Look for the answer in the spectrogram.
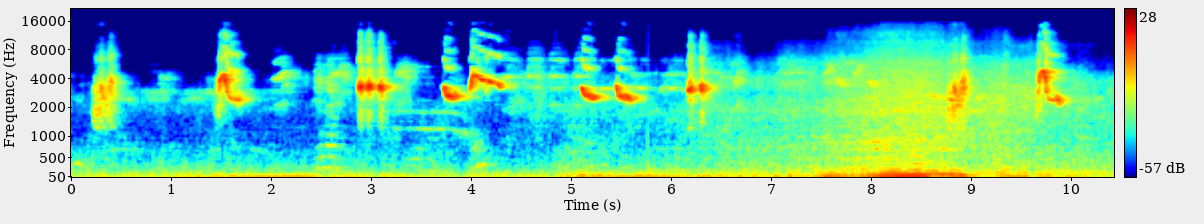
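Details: Oriental magpie-robin giving a string of short, sharp whistled and chirped notes every second or so, over a steady low hum and some background rumble.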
